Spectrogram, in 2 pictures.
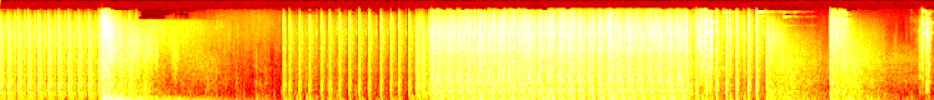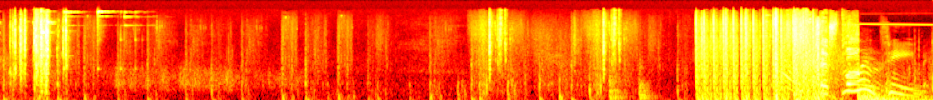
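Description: Automatic rifles fire in rapid bursts, loud and close.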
